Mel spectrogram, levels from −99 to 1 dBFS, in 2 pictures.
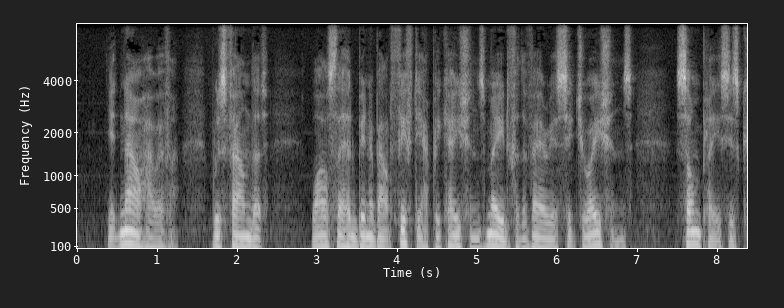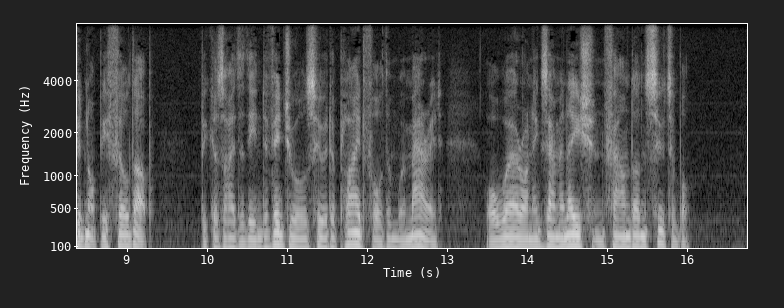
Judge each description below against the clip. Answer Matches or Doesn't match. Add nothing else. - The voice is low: Matches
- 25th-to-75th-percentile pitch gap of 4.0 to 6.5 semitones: Doesn't match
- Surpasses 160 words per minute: Doesn't match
